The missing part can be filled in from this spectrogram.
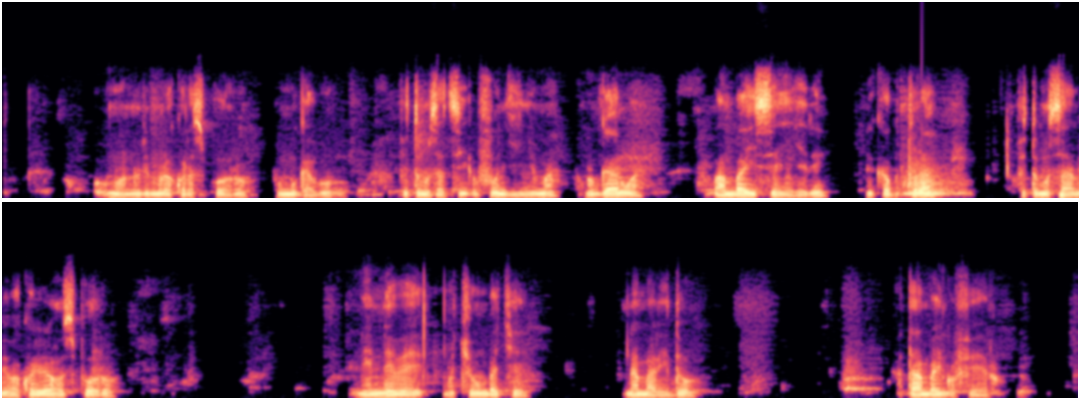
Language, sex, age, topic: Kinyarwanda, male, 36-49, health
